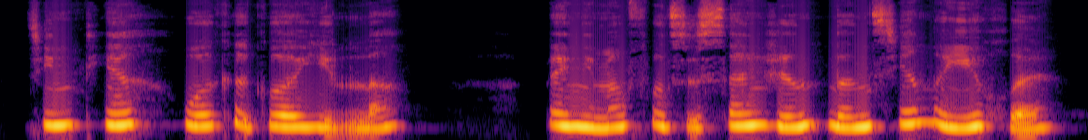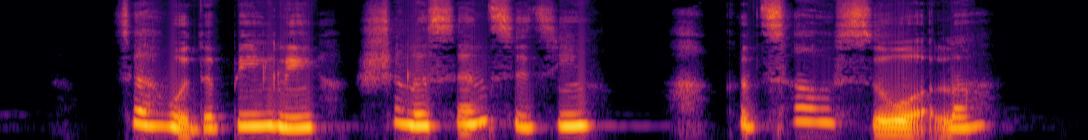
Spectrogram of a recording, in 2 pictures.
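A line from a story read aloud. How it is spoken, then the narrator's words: Laughing. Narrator (Chinese): 高志兴 笑道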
